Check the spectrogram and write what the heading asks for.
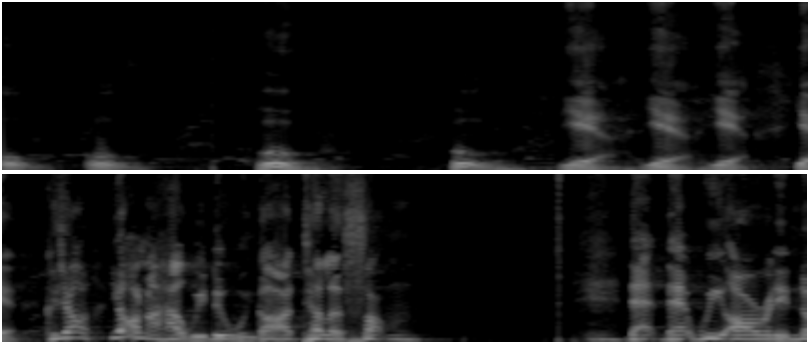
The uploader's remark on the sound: Broadcast Ministry of First Antioch Baptist Church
